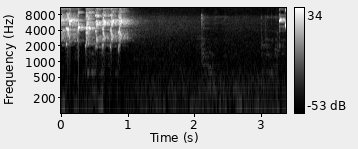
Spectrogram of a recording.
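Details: A group of lovebirds answering each other. It opens with a dense, rapid burst of gritty chattering notes lasting about a second, then goes quiet until one more sharp screech at the end.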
